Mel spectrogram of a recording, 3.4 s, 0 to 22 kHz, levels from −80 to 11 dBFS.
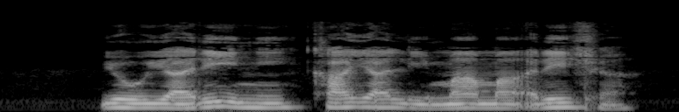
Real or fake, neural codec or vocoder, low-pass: real; none; 10.8 kHz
